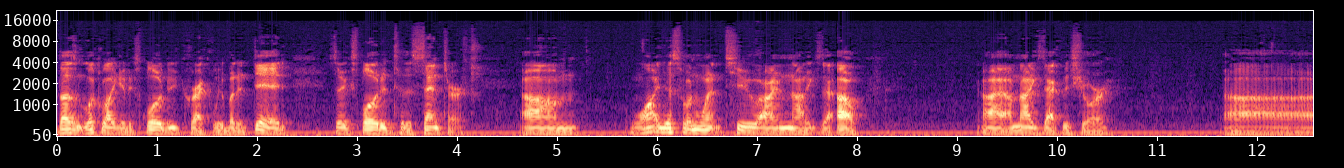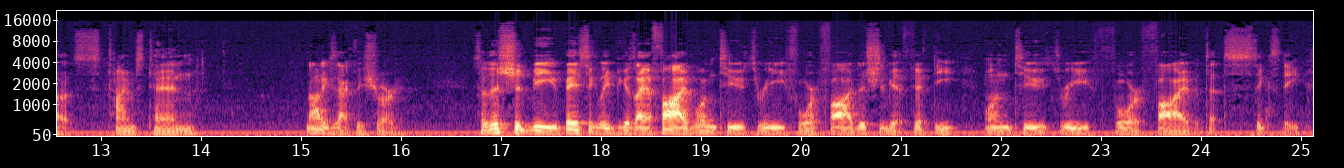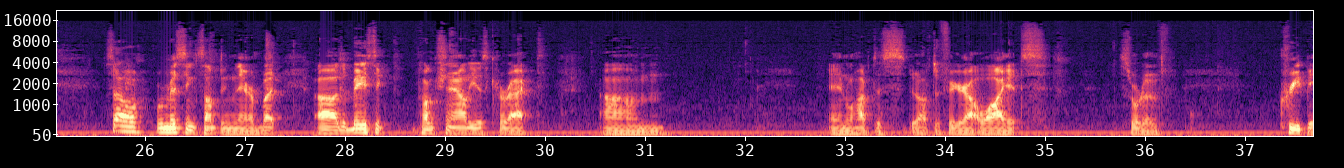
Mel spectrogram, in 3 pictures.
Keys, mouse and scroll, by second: 4.6 middle click, 5.3 click, 12.1 click, 13.5 click, 14.2-15.7 drag, 26.4 click, 27.0 click, 27.8 click, 29.0 scroll down 1, 29.5 scroll up 1, 29.6-30.1 scroll down 1, 30.5-32.1 drag, 33.8 click.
